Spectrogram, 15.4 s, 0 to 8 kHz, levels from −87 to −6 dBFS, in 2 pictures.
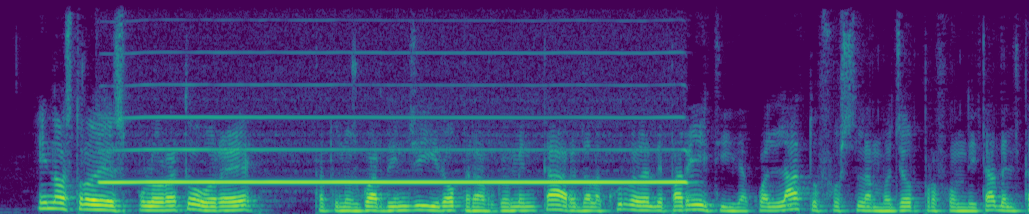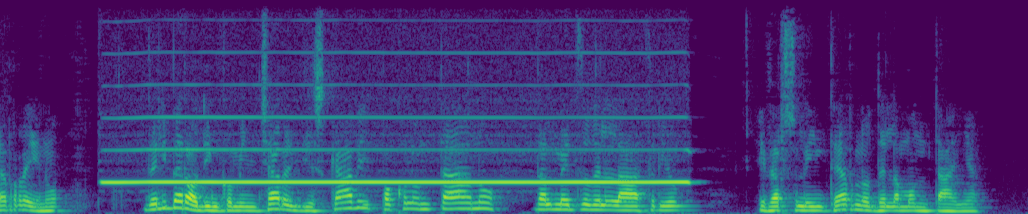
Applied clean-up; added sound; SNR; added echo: none; Wind instrument, woodwind instrument; 1 dB; none.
